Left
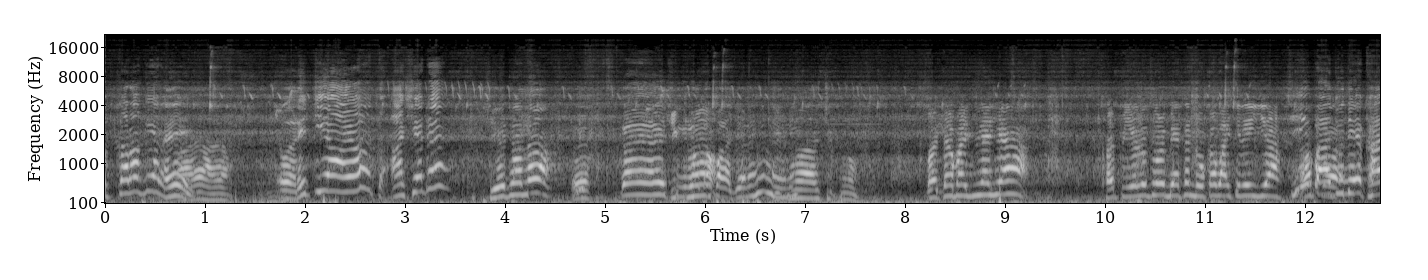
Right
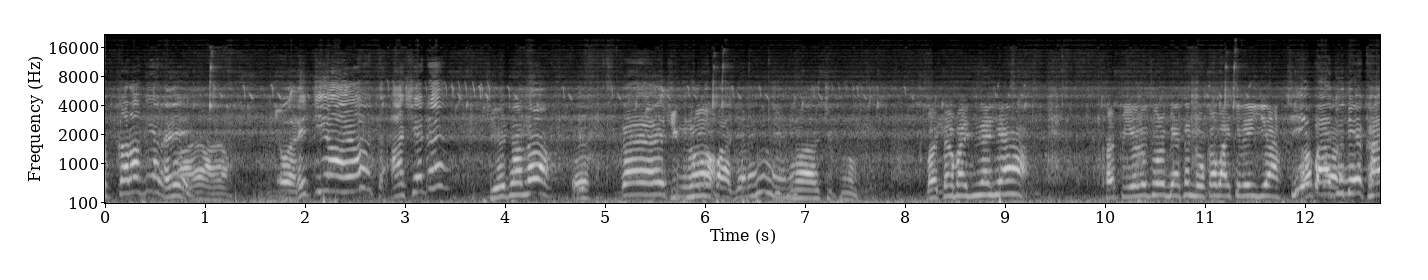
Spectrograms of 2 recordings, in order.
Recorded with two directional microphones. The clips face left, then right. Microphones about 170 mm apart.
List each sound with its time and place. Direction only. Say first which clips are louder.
0.1 s speech: left 1 dB; 10° left (ahead or behind)
1.7 s speech: left 1 dB; 20° left (ahead or behind)
5.6 s speech: even; centre (ahead or behind)
6.1 s speech: even; 15° left (ahead or behind)
6.9 s speech: right 2 dB; 5° right (ahead or behind)
8.2 s speech: right 1 dB; 5° right (ahead or behind)
10.0 s speech: right 1 dB; 5° left (ahead or behind)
